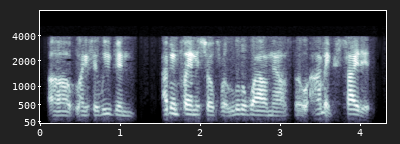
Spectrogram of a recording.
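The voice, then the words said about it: Strained, failing voice. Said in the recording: “My voice is getting a little trying to get away from me”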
